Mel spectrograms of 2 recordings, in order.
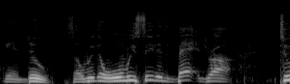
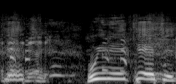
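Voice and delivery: loud laughing repeat; laughing loudly; 8 semitones higher, 11 dB louder than usual. Real, not acted. Laughing at missing the shot.

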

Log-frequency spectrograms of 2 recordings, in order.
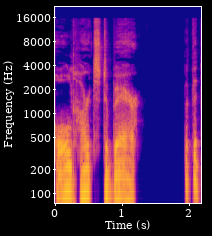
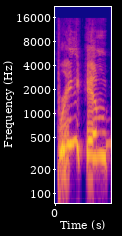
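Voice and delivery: slow, very high cry; desperate cry; slower than usual. A narrator's reading. Old woman drags husband to the door, desperate cry. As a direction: demand it, stretching each word. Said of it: "cried the old woman".

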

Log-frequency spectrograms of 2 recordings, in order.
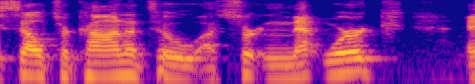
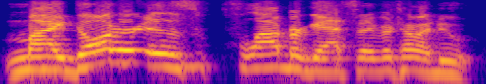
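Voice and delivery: normal talking voice

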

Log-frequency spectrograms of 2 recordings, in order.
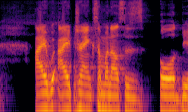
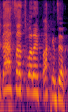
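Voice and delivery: pitched-up retold snap; mock drunk argument; 10 semitones higher, faster than usual. Arguing with her friend in an Uber, pitched-up mock anger. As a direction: replay the drunken fight, half-acted.

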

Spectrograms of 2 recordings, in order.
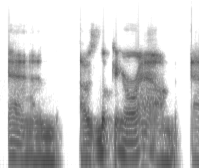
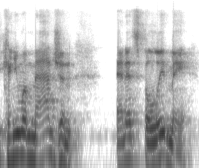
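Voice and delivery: ordinary talk, nothing marked

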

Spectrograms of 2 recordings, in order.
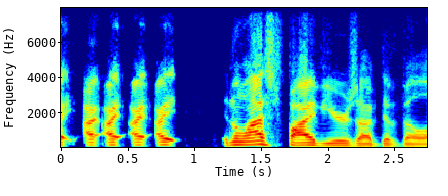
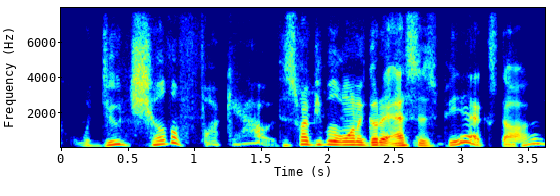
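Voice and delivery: higher, fast exasperated scolding; exasperated brush-off; 6 semitones higher than usual. Retold or imitated. Telling the doxxer to calm down, high and fast. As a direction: chill the guy out, fast and exasperated.

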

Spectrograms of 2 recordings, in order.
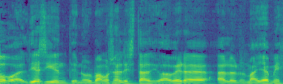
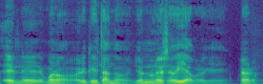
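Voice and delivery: ordinary delivery

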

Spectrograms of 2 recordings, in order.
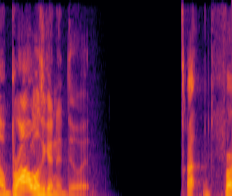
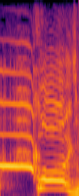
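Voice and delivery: surprised; 13 semitones higher, 4 dB louder than usual. Retold or imitated. Surprised to see Bugs appear.

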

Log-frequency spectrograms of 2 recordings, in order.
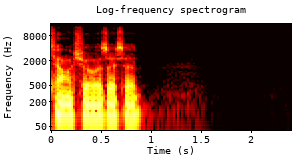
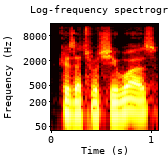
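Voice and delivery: ordinary delivery

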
